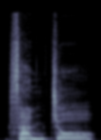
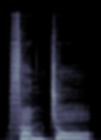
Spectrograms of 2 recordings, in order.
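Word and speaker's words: 山頂: Thus, before chi and ji, the hatsuon is articulated like this, as a pre-palatal nasal. Try listening to a few examples of this now. 山頂、山頂、山頂。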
